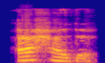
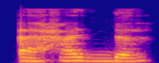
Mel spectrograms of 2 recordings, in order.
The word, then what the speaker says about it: أَحَدٌ: The word أحد, the stress is on harakat al-hamzah because it is stronger. Well, whoever reads it wrong and says أحد, they take the stress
